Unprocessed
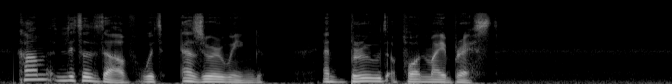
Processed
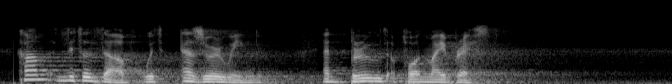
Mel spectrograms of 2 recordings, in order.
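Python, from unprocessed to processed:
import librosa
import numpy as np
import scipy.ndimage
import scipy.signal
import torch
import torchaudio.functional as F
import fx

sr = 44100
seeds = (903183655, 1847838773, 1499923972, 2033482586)

y = scipy.signal.sosfilt(scipy.signal.butter(16, 5100.0, 'lowpass', fs=sr, output='sos'), x)
y = fx.rev_plate(y, sr, seeds[0], rt60_s=2.7, hf_ratio=0.55, predelay_ms=0, drr_db=12.5)
y = y * 10.0 ** (6.0 / 20.0)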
